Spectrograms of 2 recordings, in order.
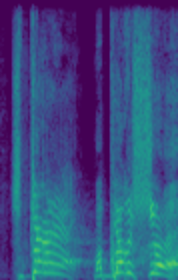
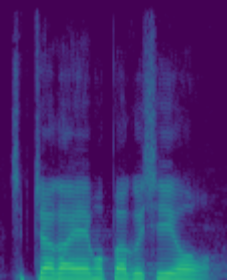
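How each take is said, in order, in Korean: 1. 크게 소리치며, 강하게 말합니다. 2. 약하게, 힘을 거의 주지 않고 말합니다. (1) "아주 세게 연습해요" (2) "그래가지고 누가 십자가에 못 박히겠어요?"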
